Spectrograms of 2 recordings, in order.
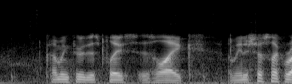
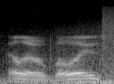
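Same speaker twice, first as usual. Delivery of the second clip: taunting greeting; 4 semitones higher, 9 dB louder, much slower than usual. Real, not acted. Taunting enemies.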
